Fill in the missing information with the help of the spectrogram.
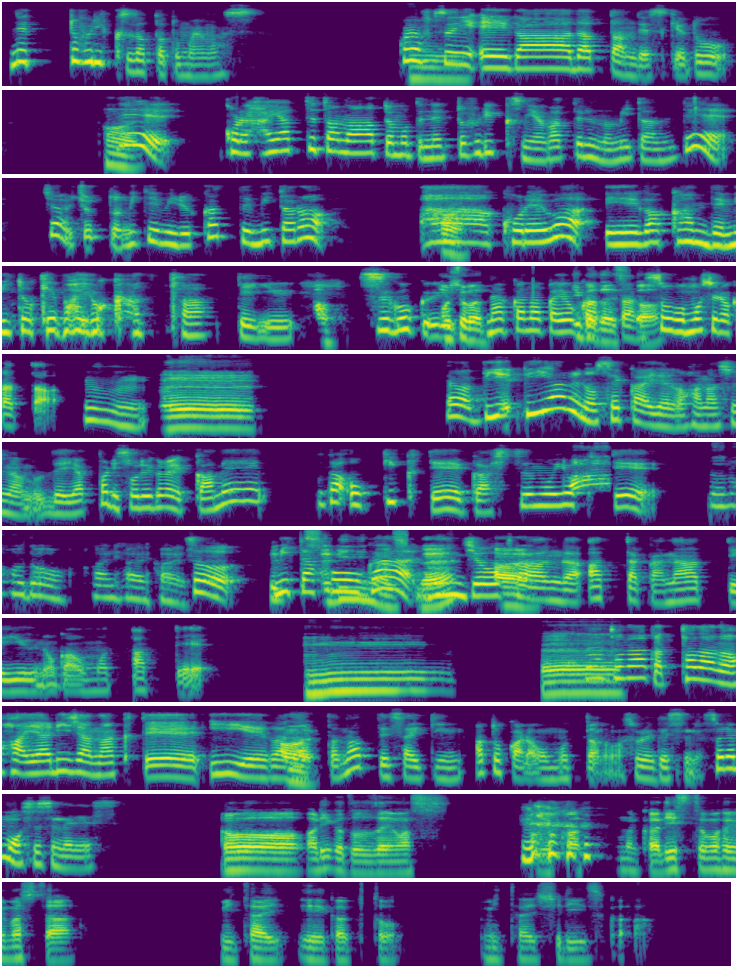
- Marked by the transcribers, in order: other background noise; chuckle; "映画" said as "えいかく"
- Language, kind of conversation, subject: Japanese, unstructured, 今までに観た映画の中で、特に驚いた展開は何ですか？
